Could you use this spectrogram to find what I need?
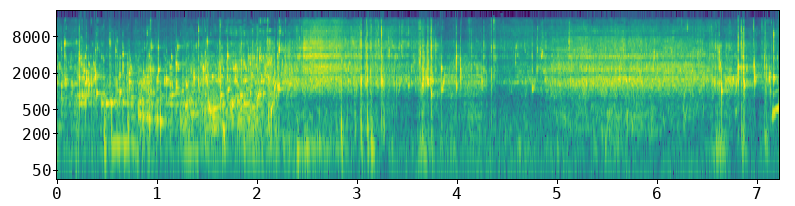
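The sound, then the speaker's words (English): Air bubbles from an air tank at the bottom of a pond gurgle up through the water and slime, a steady churning wash of bubbling with occasional sharper pops and splashes, no voices. “It's letting out a little bit of air, and it's kind of making a hole in this slime.”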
